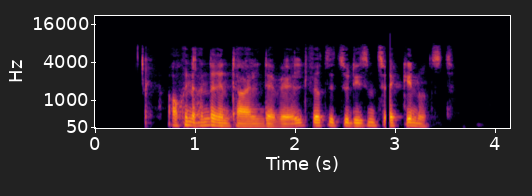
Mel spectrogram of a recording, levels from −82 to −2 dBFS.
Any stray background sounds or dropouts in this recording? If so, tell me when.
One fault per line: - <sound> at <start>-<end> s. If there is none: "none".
- dropout at 2.9-3.0 s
